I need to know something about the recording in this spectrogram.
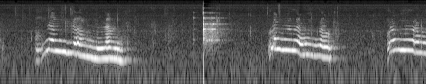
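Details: Small ginger kitten vocalizing while eating a meal it clearly enjoys: three drawn-out, tonal, whiny cries, each about a second long and sliding downward in pitch, with a sharp click like a dish knock between the first and second cries.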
